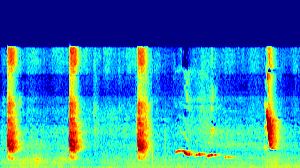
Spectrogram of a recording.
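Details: White-rumped shama, a Medan-type bird in fighting form, giving loud, harsh bursts about every second or two, with a falling run of clear whistles in between; background otherwise quiet.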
